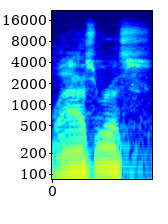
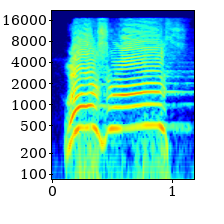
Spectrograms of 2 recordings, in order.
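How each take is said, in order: First: It is said flatly with no energy. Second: It is called out loudly with energy.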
